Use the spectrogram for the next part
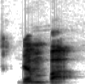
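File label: "dempak", Malay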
